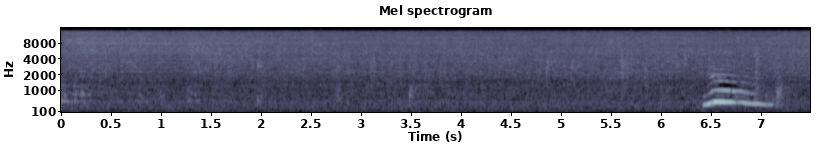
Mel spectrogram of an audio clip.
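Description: Onions fry in a pan with a steady, even sizzle, joined by a short squeaky scrape of a utensil near the end.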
